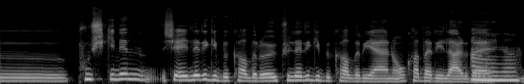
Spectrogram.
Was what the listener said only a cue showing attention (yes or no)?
yes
